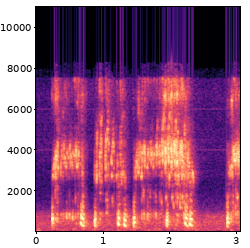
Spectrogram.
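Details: Black stork chicks clamouring at feeding time on their oak nest in Poland, 11 August 2017; gargling, hissy bursts with short squeaks run into one long rasp, then a pause and a fresh burst.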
